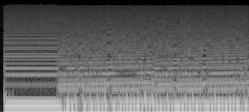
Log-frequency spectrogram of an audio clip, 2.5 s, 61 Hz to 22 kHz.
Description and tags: sample of gameboy with 32mb card and i kimu software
